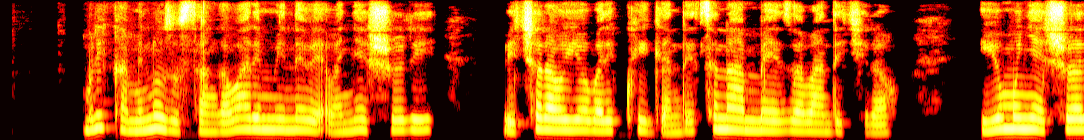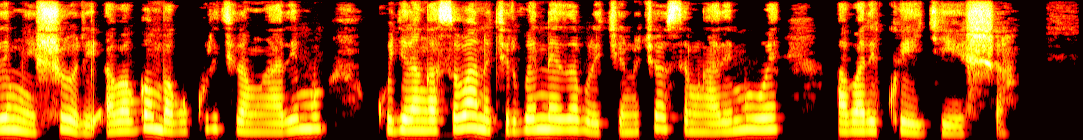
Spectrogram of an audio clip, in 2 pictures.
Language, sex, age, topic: Kinyarwanda, female, 25-35, education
